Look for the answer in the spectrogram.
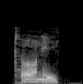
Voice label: "tawny", English; adjectives

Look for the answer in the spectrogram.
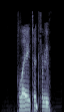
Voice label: "plated-through", english; adjectives

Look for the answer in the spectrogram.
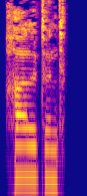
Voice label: "haltend", German; adjectives

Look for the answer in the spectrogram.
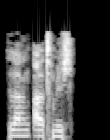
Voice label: "langatmig", German; adjectives

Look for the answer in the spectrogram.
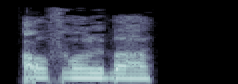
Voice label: "aufrollbar", German; adjectives

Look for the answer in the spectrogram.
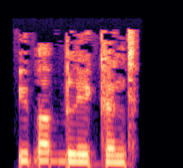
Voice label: "überblickend", German; adjectives

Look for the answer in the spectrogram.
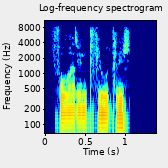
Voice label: "vorsintflutlich", German; adjectives

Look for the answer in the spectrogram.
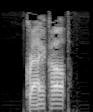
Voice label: "crackup", English; nouns

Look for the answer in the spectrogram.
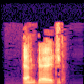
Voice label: "engaged", English; adjectives

